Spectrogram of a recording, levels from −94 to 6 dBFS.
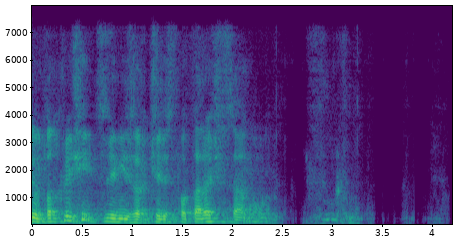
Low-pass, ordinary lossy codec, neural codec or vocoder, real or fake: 7.2 kHz; Opus, 64 kbps; codec, 16 kHz, 4.8 kbps, FACodec; fake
